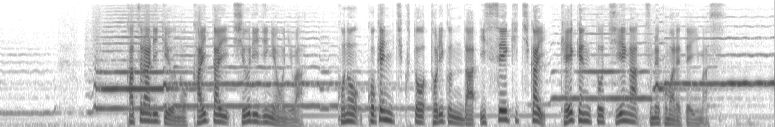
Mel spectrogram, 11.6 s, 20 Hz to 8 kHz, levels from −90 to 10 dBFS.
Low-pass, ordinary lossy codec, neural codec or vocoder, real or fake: 7.2 kHz; none; none; real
